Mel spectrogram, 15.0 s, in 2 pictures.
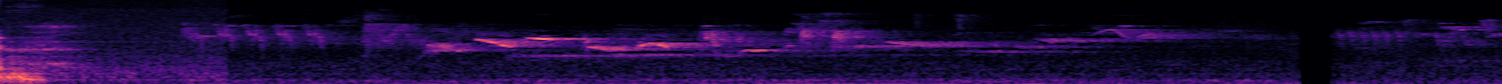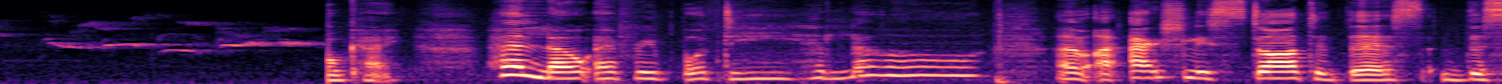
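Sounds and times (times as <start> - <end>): faint birdsong: 0.0 - 10.0.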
